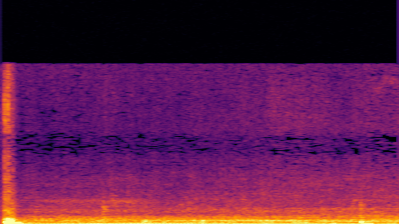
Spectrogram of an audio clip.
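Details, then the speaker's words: RV water pump switched on after a priming line was installed: a click, then a steady low electric hum as it draws water and pressurizes, hot water tank filling; running normally. "water pump's definitely working just started pulling down the water so that's good so it should be pressurizing"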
